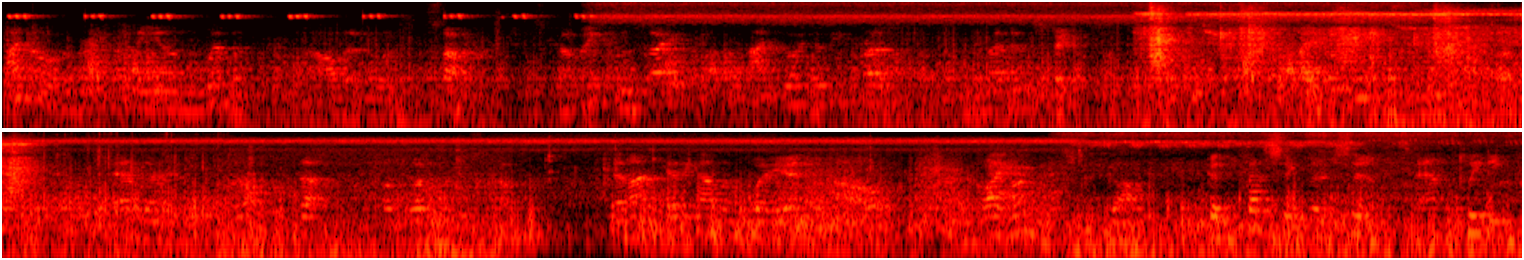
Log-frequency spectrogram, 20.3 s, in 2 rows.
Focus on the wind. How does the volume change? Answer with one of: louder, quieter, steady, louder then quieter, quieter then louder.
louder.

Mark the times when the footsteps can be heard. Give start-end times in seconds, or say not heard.
7.5-10.3.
